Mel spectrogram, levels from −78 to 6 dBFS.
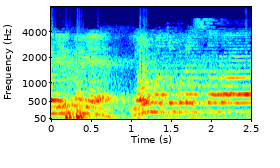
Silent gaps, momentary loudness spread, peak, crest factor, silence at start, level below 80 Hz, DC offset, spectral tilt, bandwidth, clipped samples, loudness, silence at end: none; 5 LU; 0 dBFS; 8 dB; 0 s; -18 dBFS; 0.4%; -9 dB/octave; 6 kHz; 2%; -10 LUFS; 0 s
